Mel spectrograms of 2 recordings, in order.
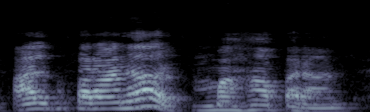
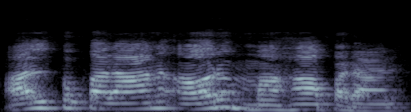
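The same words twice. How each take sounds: First: Said in the usual way. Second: Slow, deliberate, a little louder; teacher to Bihar board students, dictating slowly; slow spelled-out terms. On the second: Shown as a demonstration. Teacher spelling out the two terms slowly. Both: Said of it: "कितने प्रकार के?".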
